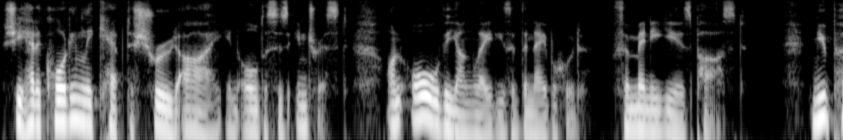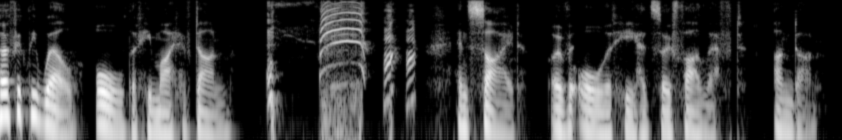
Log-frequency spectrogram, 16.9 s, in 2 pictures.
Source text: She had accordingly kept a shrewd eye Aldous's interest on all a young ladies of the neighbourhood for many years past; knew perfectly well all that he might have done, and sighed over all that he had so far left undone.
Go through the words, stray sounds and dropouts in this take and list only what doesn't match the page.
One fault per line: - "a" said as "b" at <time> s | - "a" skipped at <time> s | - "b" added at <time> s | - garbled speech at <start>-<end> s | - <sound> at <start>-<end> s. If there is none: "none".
- "in" added at 2.2 s
- "a" said as "the" at 4.4 s
- laugh at 11.1-12.6 s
